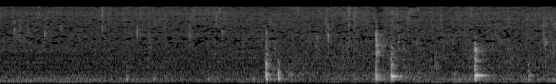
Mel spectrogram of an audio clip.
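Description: Grated carrots dropping into hot desi ghee in a kadhai, with a light steady sizzle. Near the middle come a few sharp knocks, two pairs and then a single one, from the steel plate being tapped against the pan to shake the last carrots off.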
